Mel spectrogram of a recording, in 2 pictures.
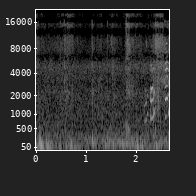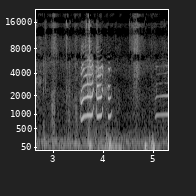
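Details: Stray brown tabby cat outdoors giving a few harmonic meows: faint calls near the middle, then a louder run of short rising-falling meows and one final call, over low rumbling background noise.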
